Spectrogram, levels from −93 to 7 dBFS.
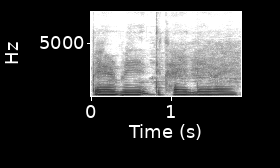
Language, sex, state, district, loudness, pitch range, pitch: Hindi, female, Arunachal Pradesh, Lower Dibang Valley, -13 LUFS, 150-160 Hz, 155 Hz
